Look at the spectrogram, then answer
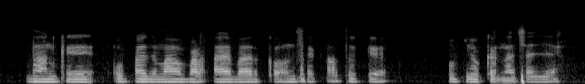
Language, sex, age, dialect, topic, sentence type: Chhattisgarhi, male, 25-30, Western/Budati/Khatahi, agriculture, question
